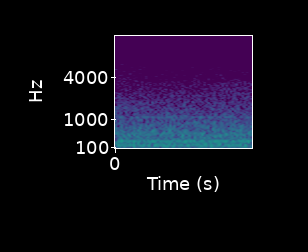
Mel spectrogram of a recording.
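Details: Lasko 52-inch "top mount" ceiling fan made by Sanyo circa 1983-84, wood blades at 13-degree pitch, on high speed around 190 rpm; faint steady low hum at one even pitch, no knocks or wobble, a mild running moan.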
